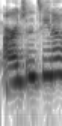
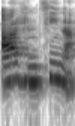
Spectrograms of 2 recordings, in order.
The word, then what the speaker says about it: Argentina: one we can say odd and Tina so it's pronounced like a huff in this sense so quietly you can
